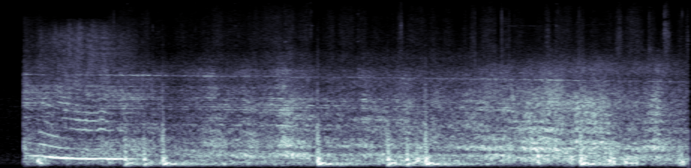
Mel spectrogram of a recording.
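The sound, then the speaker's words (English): Airplane noise cuts in abruptly: a loud engine roar with a whining tone that slides down early on, then settles into a steady, rumbling drone for the rest. “Airplane noises.”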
